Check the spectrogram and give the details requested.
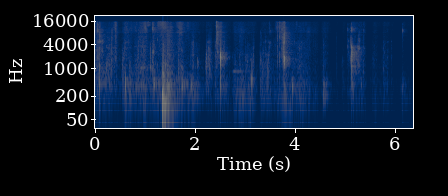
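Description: Close-up chewing of pizza with irregular clicks and soft knocks from the camera and the cardboard pizza box being handled. The loudest is a single thump about a second and a half in, and the sounds thin out near the end.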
